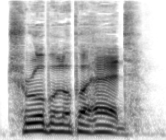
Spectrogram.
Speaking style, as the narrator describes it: growled

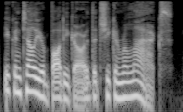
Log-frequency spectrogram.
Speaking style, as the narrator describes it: he said dryly

